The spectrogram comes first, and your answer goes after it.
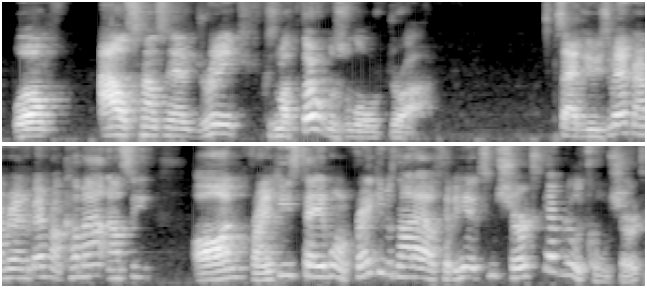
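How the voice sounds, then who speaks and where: A man speaks in a raised, projected voice at a very fast pace. His tone is animated. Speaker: wrestling fan vlogger. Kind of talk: casual vlog monologue. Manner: loud.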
